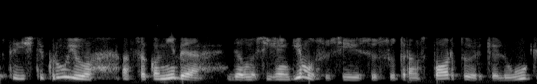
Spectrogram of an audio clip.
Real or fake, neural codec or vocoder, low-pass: real; none; 7.2 kHz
